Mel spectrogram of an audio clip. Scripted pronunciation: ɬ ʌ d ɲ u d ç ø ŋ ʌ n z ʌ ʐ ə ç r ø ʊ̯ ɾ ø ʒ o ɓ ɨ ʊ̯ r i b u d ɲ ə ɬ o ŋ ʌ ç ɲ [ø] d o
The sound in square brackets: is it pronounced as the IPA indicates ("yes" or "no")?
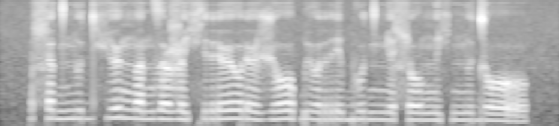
no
